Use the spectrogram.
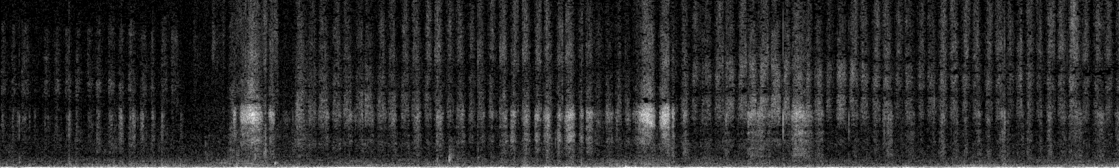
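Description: A permanent marker is rubbed in repeated strokes over the lower half of a whole, solid, ripe banana's peel as it lies on a black mat. The result is a steady, soft, dry rubbing and scratching with faint bright streaks over a low, dull rumble.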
